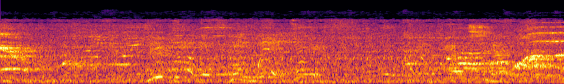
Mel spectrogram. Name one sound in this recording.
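Arcade game machines play loud electronic music and sound effects.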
